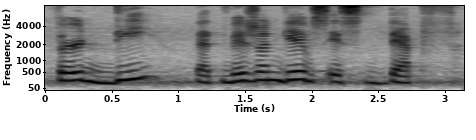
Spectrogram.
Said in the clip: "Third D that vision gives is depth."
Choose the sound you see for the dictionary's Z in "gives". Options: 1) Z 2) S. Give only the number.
2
